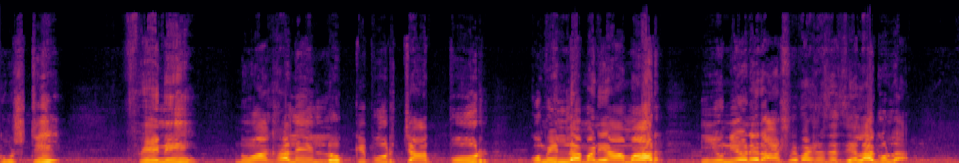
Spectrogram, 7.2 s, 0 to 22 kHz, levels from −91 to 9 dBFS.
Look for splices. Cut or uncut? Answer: uncut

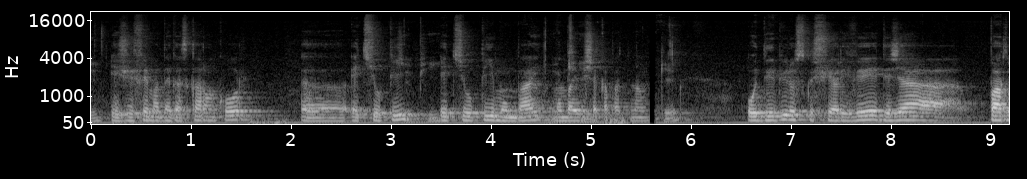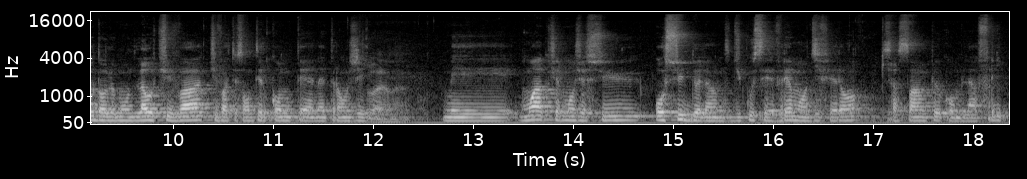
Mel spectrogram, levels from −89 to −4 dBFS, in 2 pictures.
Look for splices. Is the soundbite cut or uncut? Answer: cut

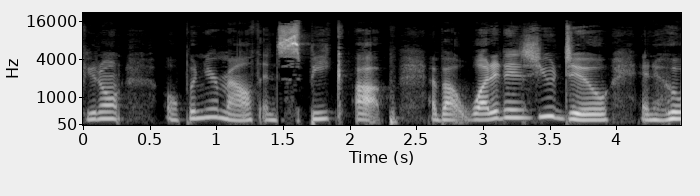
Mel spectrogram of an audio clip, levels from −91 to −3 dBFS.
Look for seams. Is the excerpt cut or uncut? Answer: uncut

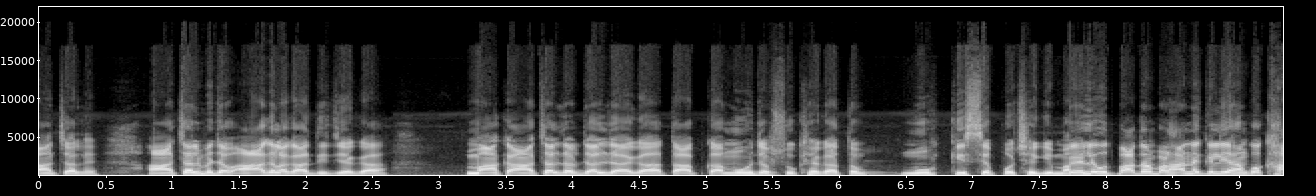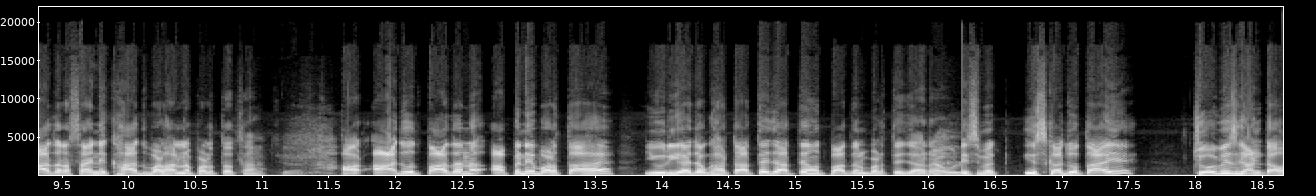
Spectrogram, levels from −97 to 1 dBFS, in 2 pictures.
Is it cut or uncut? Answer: cut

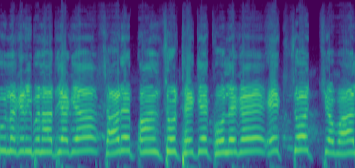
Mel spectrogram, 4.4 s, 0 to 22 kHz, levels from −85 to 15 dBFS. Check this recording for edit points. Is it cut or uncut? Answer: cut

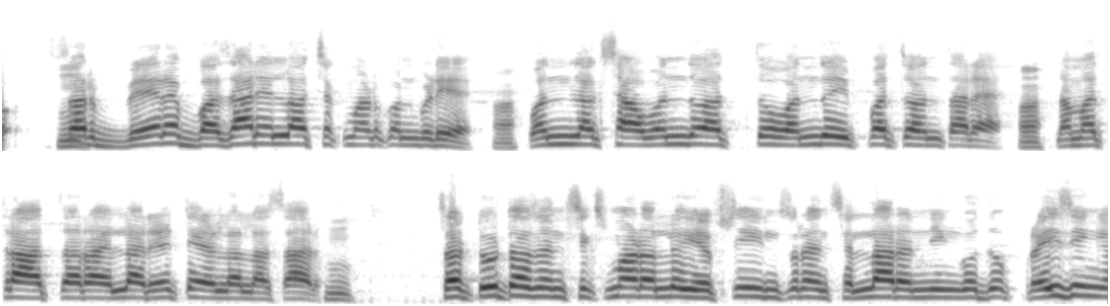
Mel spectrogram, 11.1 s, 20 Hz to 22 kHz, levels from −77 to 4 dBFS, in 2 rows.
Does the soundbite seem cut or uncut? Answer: uncut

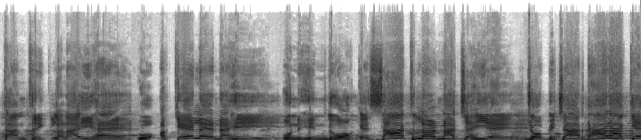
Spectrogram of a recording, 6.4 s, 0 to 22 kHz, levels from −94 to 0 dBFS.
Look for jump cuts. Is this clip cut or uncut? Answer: cut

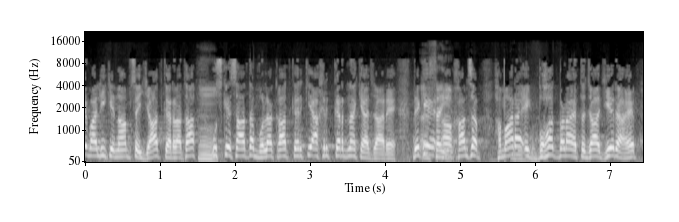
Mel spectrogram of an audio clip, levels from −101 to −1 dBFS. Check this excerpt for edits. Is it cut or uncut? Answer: uncut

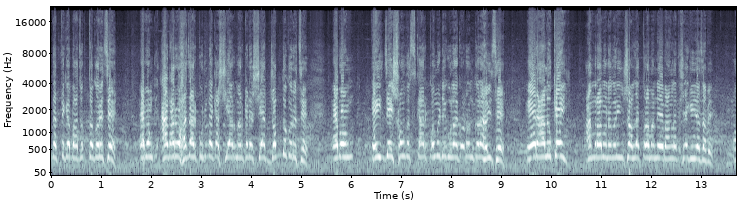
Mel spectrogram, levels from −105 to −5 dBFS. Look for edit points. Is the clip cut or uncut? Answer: uncut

